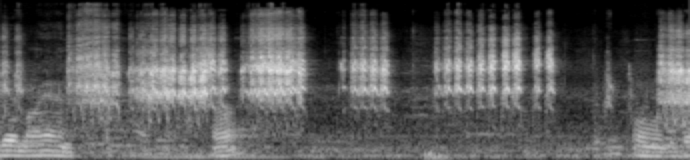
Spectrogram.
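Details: Loud, grating, pulsed calls from a pet myna at feeding time, several strong bursts with a rapid stuttering series near the end, and faint low background sounds.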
